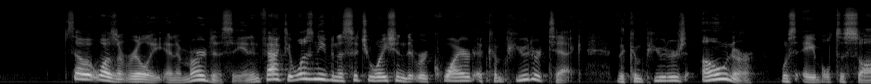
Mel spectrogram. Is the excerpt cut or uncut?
uncut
